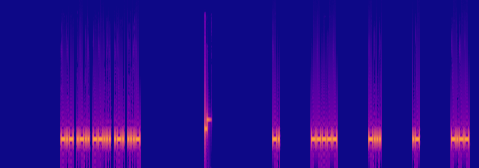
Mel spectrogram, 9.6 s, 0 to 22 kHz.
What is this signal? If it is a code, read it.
Morse code, heard as a keyed tone, about 44 wpm, spaced as for 19 wpm, 700 Hz. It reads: KL7RV N0BAY
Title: USA Call Signs - 5 Characters - 8x Character Spacing - 45wpm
